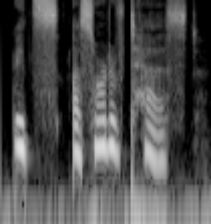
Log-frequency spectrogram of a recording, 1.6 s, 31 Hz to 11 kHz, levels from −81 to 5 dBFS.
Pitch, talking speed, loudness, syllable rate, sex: 205 Hz, 190 wpm, -18 LUFS, 4.0 syllables/s, female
